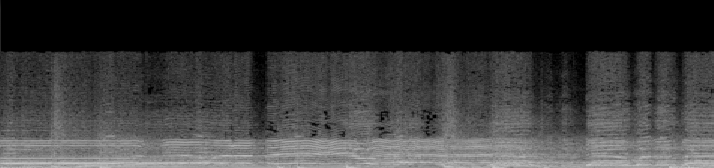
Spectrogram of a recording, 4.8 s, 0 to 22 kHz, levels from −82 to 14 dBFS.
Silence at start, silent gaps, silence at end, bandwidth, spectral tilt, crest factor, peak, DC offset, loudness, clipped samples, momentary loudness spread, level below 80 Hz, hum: 0 s; none; 0 s; 15.5 kHz; -4.5 dB/octave; 10 dB; 0 dBFS; under 0.1%; -11 LUFS; under 0.1%; 2 LU; -26 dBFS; none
